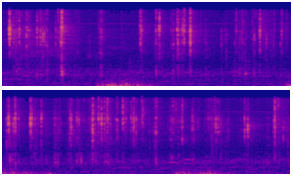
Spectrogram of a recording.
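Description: Foil Pokémon booster pack wrapper crinkling and crackling as it is handled and torn open, with three low thumps of handling about one, three and nearly five seconds in.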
